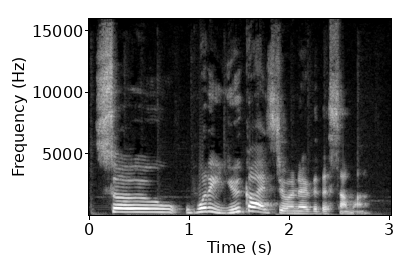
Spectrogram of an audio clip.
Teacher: let's move the stress back to the subject you guys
